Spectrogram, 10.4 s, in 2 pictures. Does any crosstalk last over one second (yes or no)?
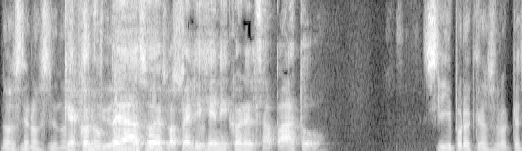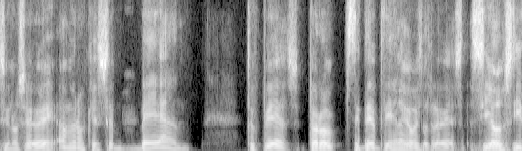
yes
